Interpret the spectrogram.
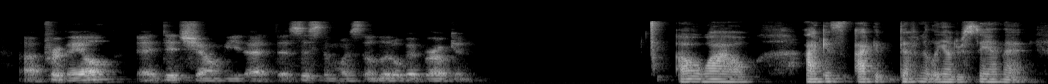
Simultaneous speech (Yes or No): No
